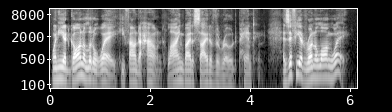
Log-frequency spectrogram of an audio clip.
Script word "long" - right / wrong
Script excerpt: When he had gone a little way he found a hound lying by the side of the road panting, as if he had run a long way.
right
